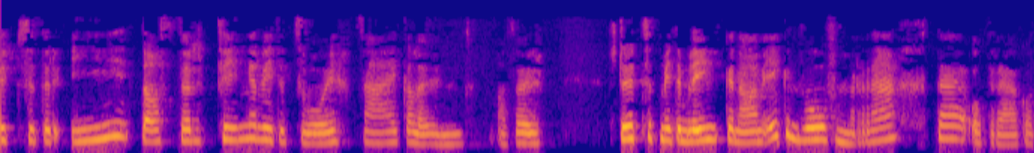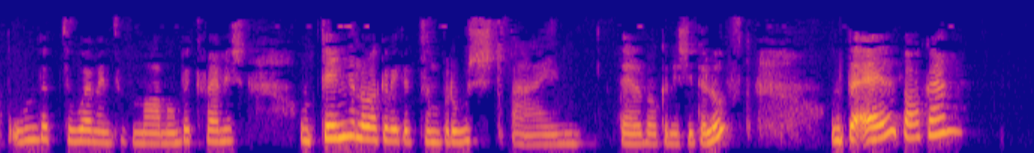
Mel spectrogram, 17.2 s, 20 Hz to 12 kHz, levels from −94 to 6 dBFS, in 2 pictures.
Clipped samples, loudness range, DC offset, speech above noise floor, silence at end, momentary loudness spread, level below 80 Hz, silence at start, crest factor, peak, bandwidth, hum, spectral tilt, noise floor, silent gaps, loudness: under 0.1%; 7 LU; under 0.1%; 55 dB; 0.6 s; 15 LU; -66 dBFS; 0 s; 20 dB; -4 dBFS; 8.6 kHz; none; -6 dB/octave; -79 dBFS; none; -25 LUFS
